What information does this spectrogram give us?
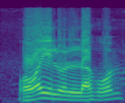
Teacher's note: Wa wailul lahum, tanwinnya masuk ke huruf lam karena ia idgham bila gunnah. Adanya tanwin bertemu dengan huruf lam, masukkan ke lam.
